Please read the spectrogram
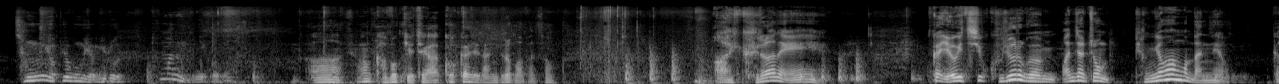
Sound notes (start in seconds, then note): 6.2 knocking the wall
